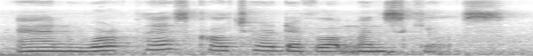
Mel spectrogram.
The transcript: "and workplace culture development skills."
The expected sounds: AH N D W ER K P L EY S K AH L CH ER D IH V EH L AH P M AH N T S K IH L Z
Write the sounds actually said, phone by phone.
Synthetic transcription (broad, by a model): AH N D W ER K P L EY S K AH L CH ER D IH V EH L AH P M AH N T S K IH L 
